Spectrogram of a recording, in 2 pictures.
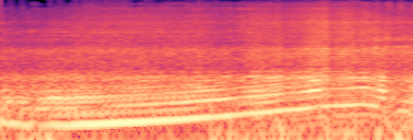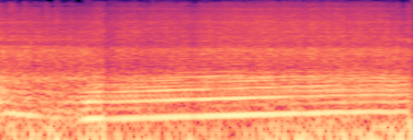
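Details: Barra-swapped Mustang drift car after the faulty cylinder-one injector was replaced with stock FG injectors: strong, clean engine note climbs and settles through several blips, smooth and even, no misfire or knocking; normal revving.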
